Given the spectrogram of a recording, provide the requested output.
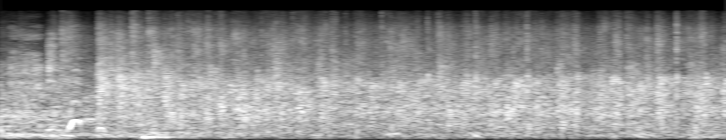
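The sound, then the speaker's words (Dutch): An audience breaks into steady, dense applause for a question just asked, many hands clapping at a constant loud level for several seconds with no pause, a faint voice briefly audible near the start. “Dat is de eerste vraag die applaus krijgt.”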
